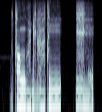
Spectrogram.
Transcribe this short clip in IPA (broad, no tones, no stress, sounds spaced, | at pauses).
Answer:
t ɔ ŋʷ a̤ ɖ i̤ β a̤ t i | ɣ e̤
